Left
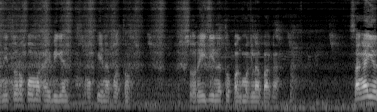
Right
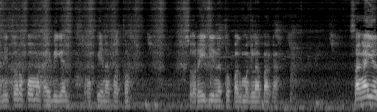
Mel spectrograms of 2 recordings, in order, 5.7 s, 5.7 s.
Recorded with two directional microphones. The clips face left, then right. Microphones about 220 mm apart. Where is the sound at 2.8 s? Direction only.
15° right (ahead or behind).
